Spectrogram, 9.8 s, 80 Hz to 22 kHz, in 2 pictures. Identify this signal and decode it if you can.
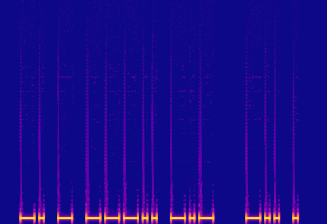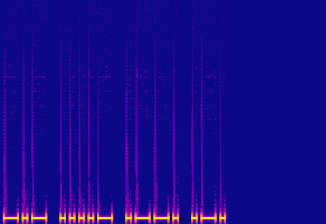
Morse code, heard as a keyed tone, about 17 wpm, 700 Hz. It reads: NT8K DE K4PR
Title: USA Callsign DE Callsign - 4 Characters - 17wpm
